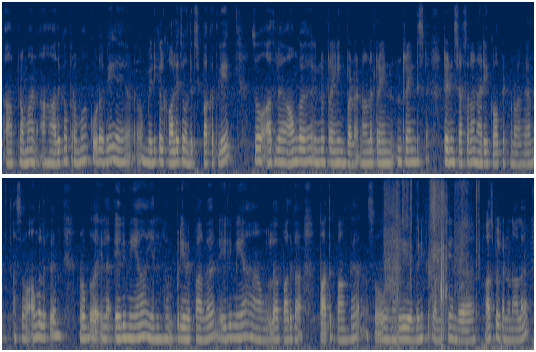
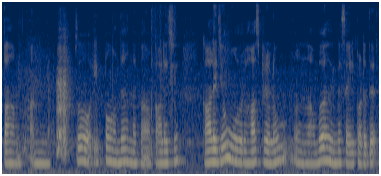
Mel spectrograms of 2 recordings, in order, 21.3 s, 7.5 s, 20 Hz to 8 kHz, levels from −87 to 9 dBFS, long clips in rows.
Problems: background sounds at intervals, low volume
